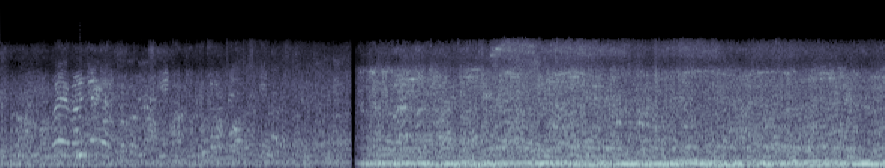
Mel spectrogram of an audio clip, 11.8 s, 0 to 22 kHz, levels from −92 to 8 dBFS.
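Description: From 0.25 s to 11.66 s, faint regular ticks recur about every 0.7 s, roughly fifteen in all. These are clock slip clicks, likely from two devices running on unsynchronised clocks, with a mismatch of around 30 ppm accumulating until a single sample is dropped or repeated. Each tick is clearest on loud sustained sound and disappears in silence. A spectrogram shows thin vertical broadband lines at even spacing, and zooming into the waveform shows a one-sample step at each line.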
